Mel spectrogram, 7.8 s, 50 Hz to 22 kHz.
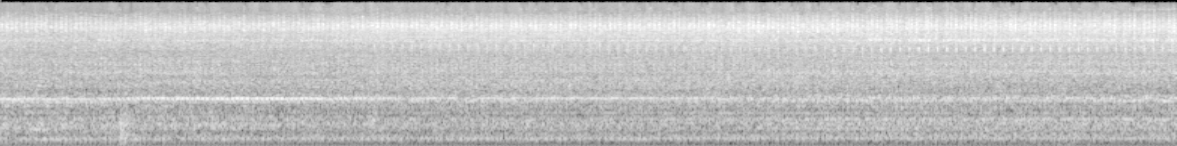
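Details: Skoda Fabia 1.4 BKY, automatic, after engine rebuild for piston slap (noise on cold starts and under load): steady, even idle hum with constant mid tone, no rhythmic knocking; rebuilt engine sounds healthy, normal idle.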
